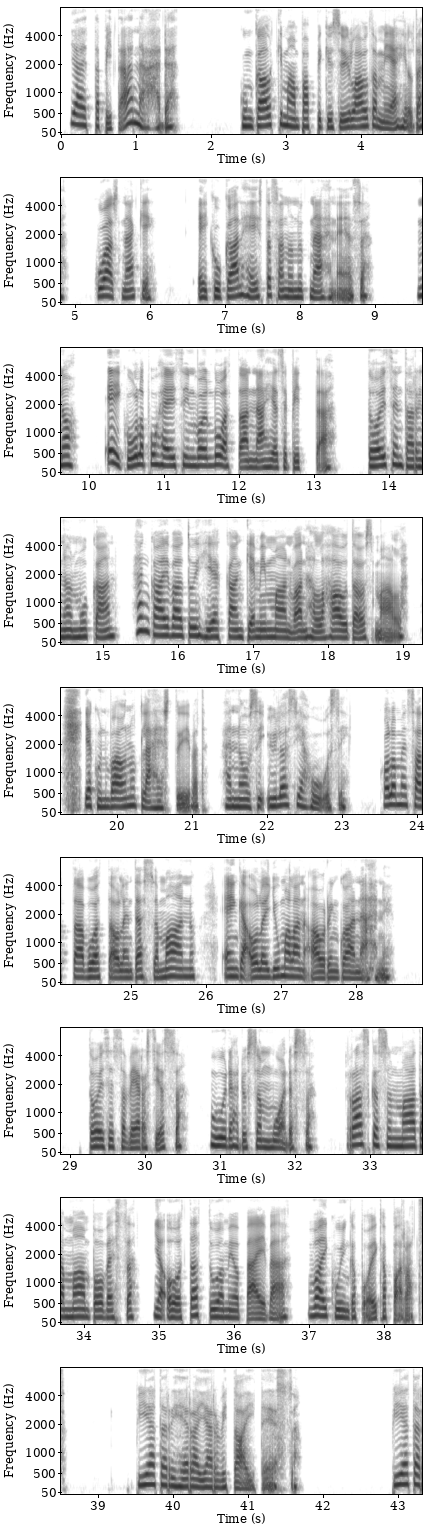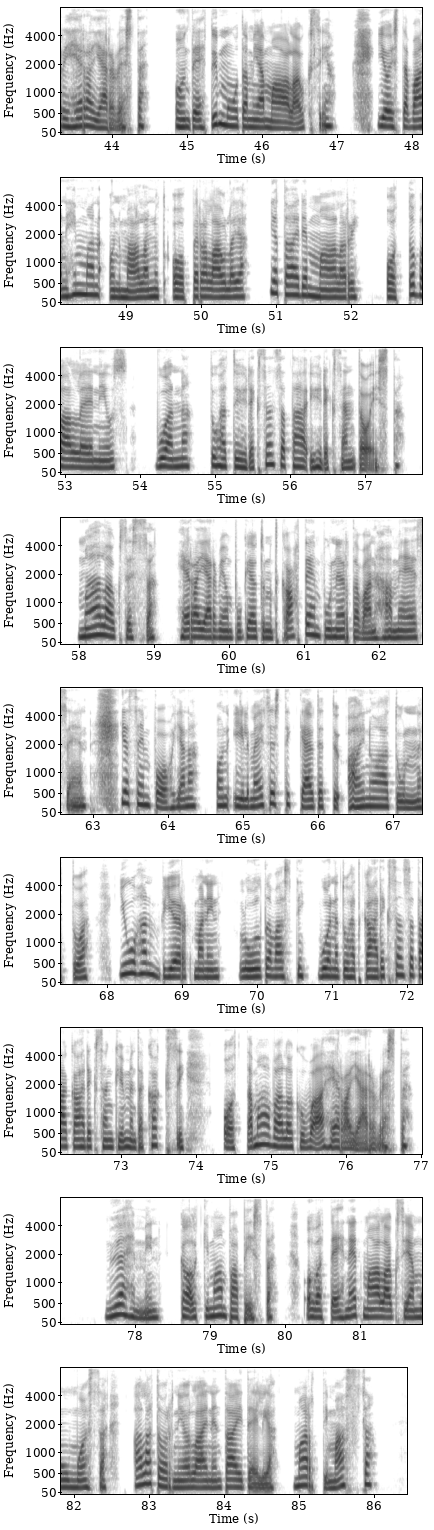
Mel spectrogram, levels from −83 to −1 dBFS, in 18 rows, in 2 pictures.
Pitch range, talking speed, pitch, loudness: 165-195 Hz, 85 wpm, 180 Hz, -21 LUFS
